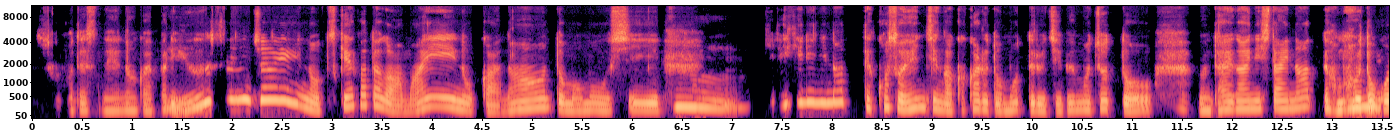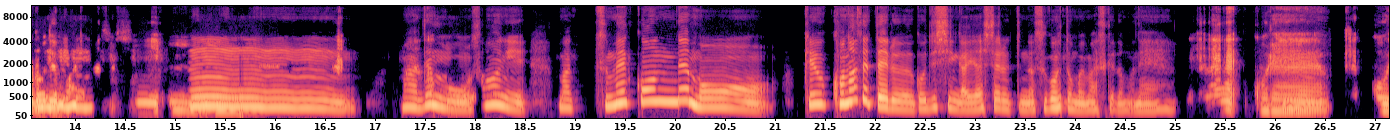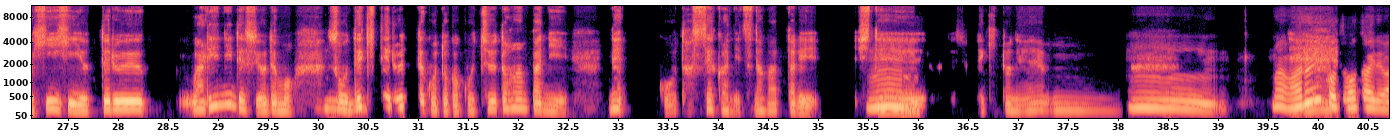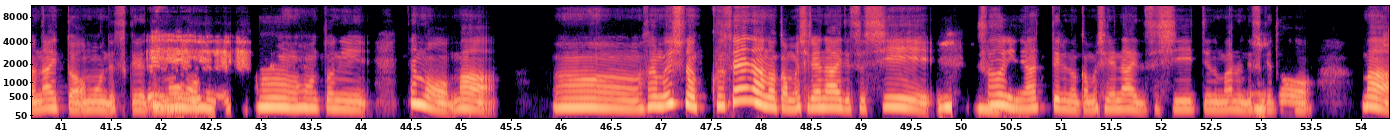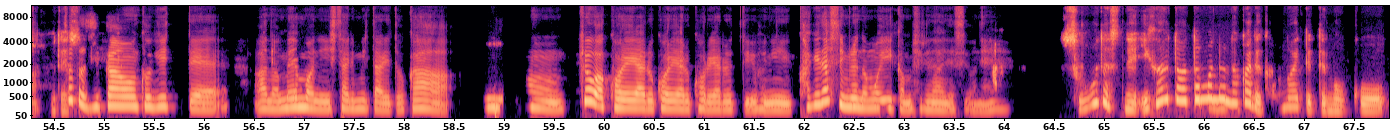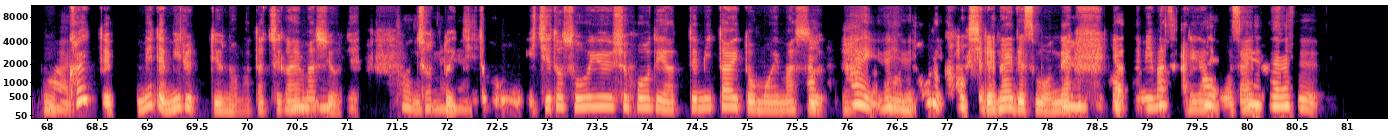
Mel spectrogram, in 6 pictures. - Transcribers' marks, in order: other background noise; chuckle; laughing while speaking: "思うところでも"; tapping; laughing while speaking: "うん"
- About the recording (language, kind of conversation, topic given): Japanese, advice, 締め切り前に慌てて短時間で詰め込んでしまう癖を直すにはどうすればよいですか？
